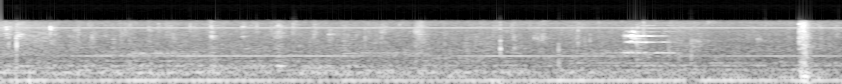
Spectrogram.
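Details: Pet house cat giving one short, tonal meow about two-thirds through, over a steady electrical hum and low indoor rumble, with faint clicks scattered throughout.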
